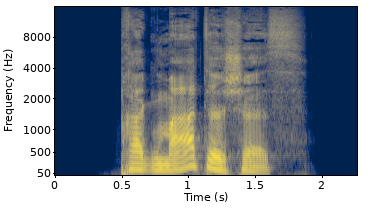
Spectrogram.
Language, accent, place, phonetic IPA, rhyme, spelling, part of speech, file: German, Germany, Berlin, [pʁaˈɡmaːtɪʃəs], -aːtɪʃəs, pragmatisches, adjective, De-pragmatisches.ogg
- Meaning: strong/mixed nominative/accusative neuter singular of pragmatisch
